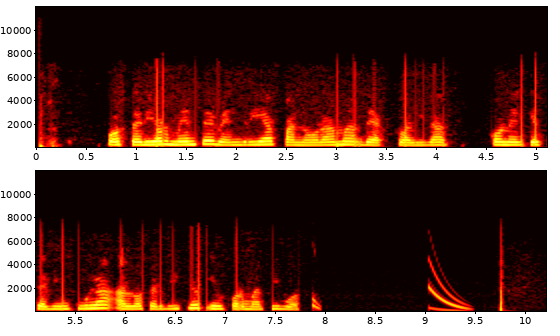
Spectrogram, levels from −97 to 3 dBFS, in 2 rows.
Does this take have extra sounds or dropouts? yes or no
yes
